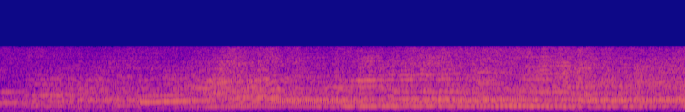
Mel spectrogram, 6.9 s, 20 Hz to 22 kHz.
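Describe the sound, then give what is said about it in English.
A race car engine, Hinch's car coming up the hill off turn 8 of the track, drones steadily, its pitch climbing slowly as it accelerates. The sound is continuous and fairly loud, with no voices. “just got the car sideways coming up the hill off of 8”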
